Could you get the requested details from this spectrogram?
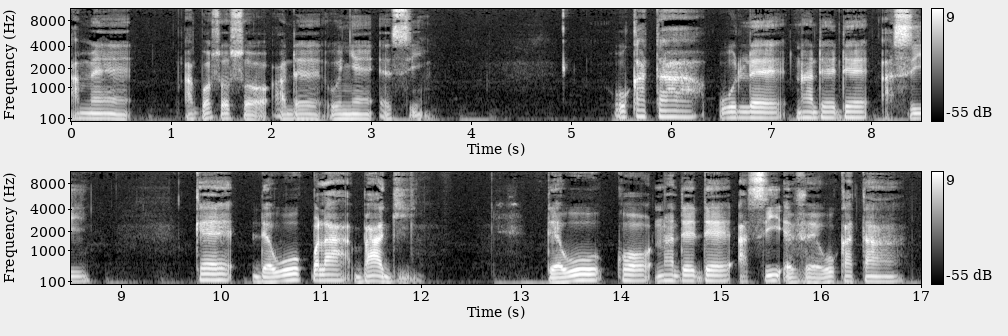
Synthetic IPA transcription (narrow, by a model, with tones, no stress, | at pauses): a̰˨mɛ˨ | a˨ɡ͡bɔ˦sɔ˨sɔ̰˨a̰˨ɖɛ˨wo˦ɲɛ̃˦e˨sḭ˨ | wo˦ka˦t̪ã˦wo˦lɛ˦nã˦ɖɛ˦ɖɛ˦a̰˨si˦ | kɛ˦ɖɛ˨wo˦k͡pla˦ba˦ɡi˨ | ɖɛ˨wo˦kɔ˦nã˦ɖɛ˦ɖɛ˦a˨si˦ʔɛ˨vɛ˨wo˦ka˦t̪ã˦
